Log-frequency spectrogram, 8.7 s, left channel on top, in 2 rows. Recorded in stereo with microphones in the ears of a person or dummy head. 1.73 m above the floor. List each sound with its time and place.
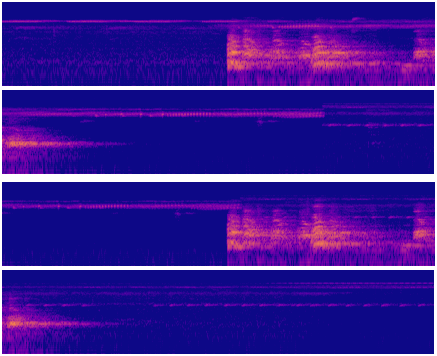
2.3 s a dog barking: 15° left (ahead or behind), 1.5 m; by 4.6 s 40° right (ahead or behind), 4 m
